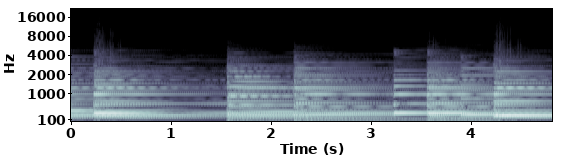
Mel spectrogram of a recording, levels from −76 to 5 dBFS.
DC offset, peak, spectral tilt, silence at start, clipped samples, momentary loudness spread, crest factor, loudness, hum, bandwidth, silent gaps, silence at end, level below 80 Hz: 0.5%; 0 dBFS; -9 dB/octave; 0 s; under 0.1%; 10 LU; 12 dB; -12 LUFS; none; 5 kHz; none; 0 s; -46 dBFS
